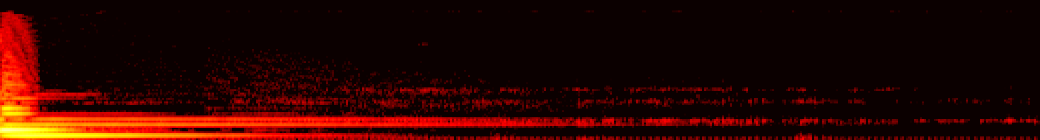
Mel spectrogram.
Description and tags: my mini guitar aria pepe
